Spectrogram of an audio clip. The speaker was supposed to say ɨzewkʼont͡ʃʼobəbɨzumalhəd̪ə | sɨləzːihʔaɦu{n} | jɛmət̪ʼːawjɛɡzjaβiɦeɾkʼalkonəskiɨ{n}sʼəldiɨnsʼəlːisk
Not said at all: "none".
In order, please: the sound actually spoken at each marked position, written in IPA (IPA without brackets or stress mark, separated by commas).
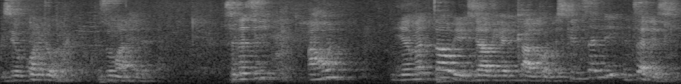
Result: n, n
